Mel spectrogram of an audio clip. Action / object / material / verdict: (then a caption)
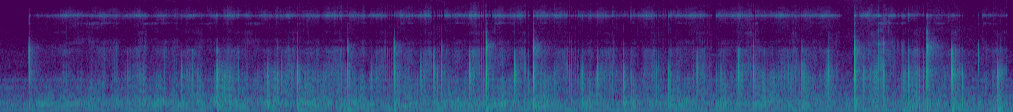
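scrape / ceramic mortar and pestle / ceramic / none. A pestle is ground and scraped around inside a small hollow white ceramic mortar held close to the microphone in a gloved, clawed hand. Quiet gritty scraping is broken by many short, sharp clicks and taps that die away almost instantly, over a faint low hum and a steady high whine.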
